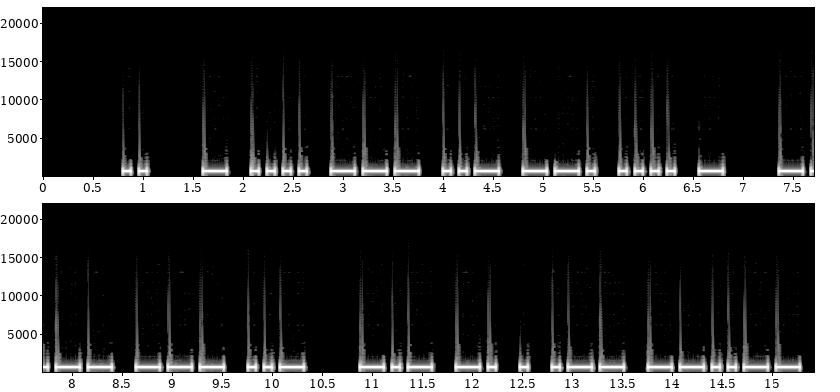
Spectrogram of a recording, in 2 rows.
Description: Morse code, heard as a keyed tone, about 15 wpm, 700 Hz. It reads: I THOUGHT YOU KNEW,
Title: Sentences from Top 1000 Words - Review Part 4 - 15wpm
